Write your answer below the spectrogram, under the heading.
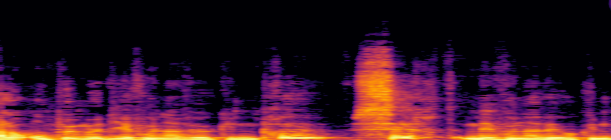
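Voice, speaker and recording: A man's voice, with pitch that shifts in a normal way, comes through over clearly audible background noise. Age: 60s. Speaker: pathologist. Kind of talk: interview.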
